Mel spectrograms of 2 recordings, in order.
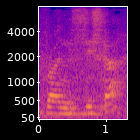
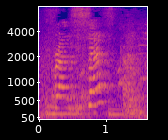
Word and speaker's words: Francesca: Francisca? No, Francesca. But why Francesca? You know that in New York, people call her Francesca. That is how Americans pronounce her name.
